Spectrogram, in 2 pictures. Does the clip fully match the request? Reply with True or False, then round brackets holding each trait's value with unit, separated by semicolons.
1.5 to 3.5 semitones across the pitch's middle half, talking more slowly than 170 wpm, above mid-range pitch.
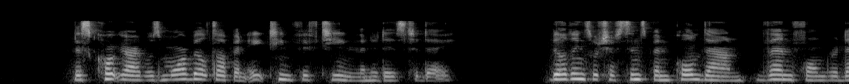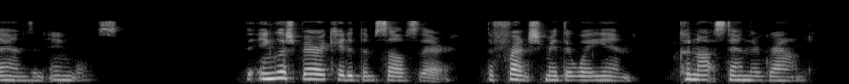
True (2.9 semitones; 150 wpm; 205 Hz)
